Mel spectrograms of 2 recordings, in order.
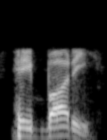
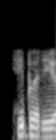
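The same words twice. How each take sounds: First: It sounds hostile and confrontational. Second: It sounds gentle and soothing. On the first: The listener is being challenged. "Starting a fight" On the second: The listener is being comforted. "consoling a child"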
